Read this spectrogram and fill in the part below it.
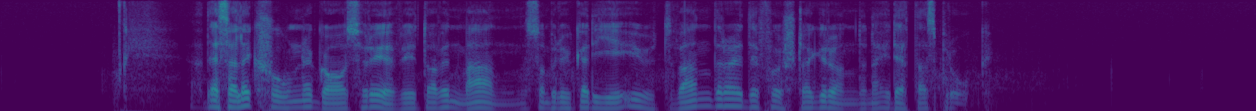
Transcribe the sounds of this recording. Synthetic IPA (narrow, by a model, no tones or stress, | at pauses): d̪ɛsːalɛkɧuːnəɾɡɑːvsfœɾøːvɾɪt̪avɛnmanːsɔmbɾʉːkad̪əjeːʔʉ̟ːt̪vand̪ɾaɾəd̪ɛfœʂʈaɡɾɵnd̪əɳaɪd̪ɛt̪ːaspɾoːk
